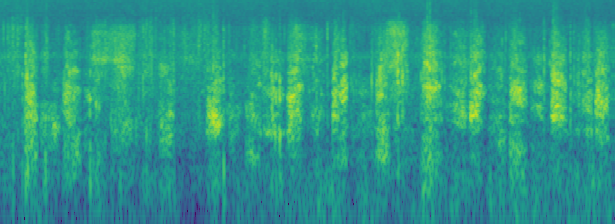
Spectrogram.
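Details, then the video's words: Presa Canario and Neapolitan Mastiff pups playing together: rapid, irregular high yaps and short barks, about two per second, overlapping in a busy, excited stream with little pause. "Presa Canario and Mastino Napolitano pups playing"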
